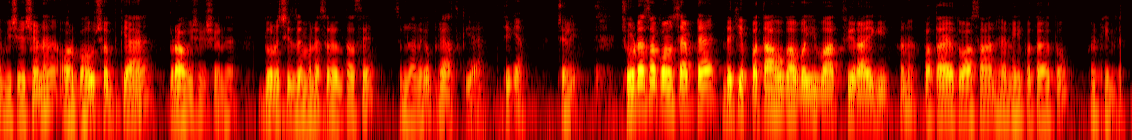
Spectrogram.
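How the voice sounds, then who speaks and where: Guy teaching hindi grammar online, mid pitch, slow and patient, keeps asking if you got it. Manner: explains slowly, with frequent "है ना" and "ठीक है" check-ins; repeats key terms for emphasis and puts questions to viewers. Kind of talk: classroom-style online lesson.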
